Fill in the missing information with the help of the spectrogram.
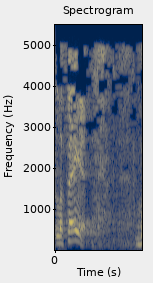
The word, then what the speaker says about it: Lafayette: Now, unfortunately, evidently they say it wrong up there. They should say it Lafayette, but since they are Northerners, bless their hearts. And so they moved here from Lafayette, Indiana.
